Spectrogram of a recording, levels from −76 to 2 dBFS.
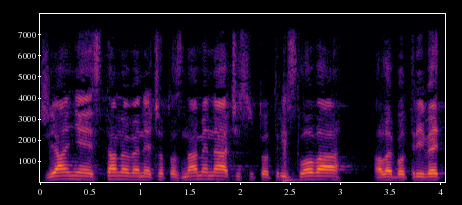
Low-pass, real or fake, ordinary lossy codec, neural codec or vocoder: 7.2 kHz; real; AAC, 48 kbps; none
